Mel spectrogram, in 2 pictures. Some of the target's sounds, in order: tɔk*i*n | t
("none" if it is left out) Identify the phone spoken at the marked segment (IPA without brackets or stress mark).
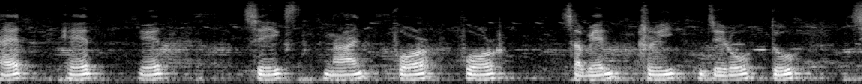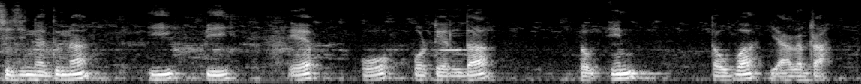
i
